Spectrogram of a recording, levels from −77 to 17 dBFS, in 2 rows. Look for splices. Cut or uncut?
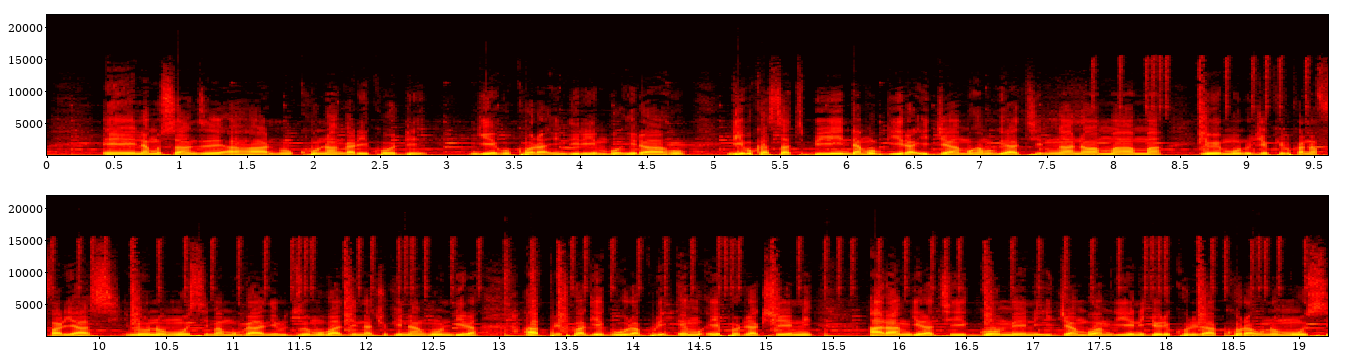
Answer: uncut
